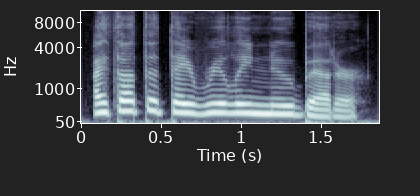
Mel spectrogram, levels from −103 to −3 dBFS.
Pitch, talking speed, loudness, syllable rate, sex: 220 Hz, 225 wpm, -14 LUFS, 5.5 syllables/s, female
